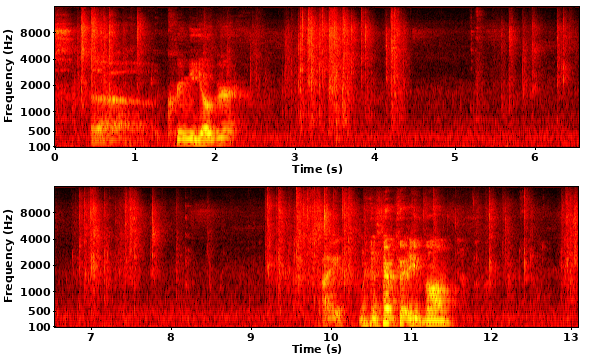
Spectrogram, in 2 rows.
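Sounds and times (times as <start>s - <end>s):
person chewing crunchy candy: 0.0s - 1.2s, 11.7s - 13.0s.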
